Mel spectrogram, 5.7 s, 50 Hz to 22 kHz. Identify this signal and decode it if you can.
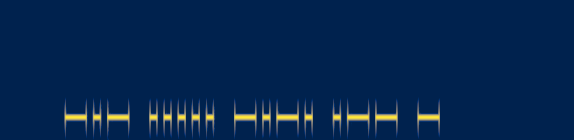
Morse code, heard as a keyed tone, about 20 wpm, 700 Hz. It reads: K5CWT
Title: Speed Racing - USA Call Signs 17wpm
